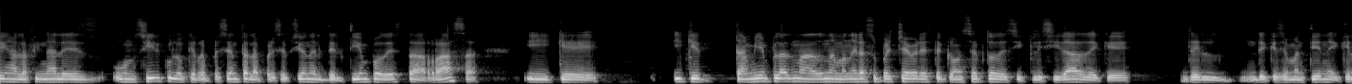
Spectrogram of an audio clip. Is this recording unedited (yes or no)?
yes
